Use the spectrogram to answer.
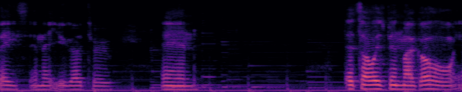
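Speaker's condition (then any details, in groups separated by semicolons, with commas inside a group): Cerebral palsy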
